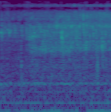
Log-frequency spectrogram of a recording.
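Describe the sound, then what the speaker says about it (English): Chicken pieces fry in a pan with a steady, moderately quiet hiss and sizzle over a low background hum, with no talking. "But I'm going to fry all of it."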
